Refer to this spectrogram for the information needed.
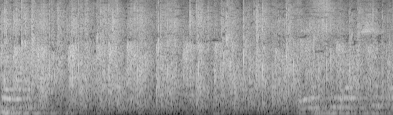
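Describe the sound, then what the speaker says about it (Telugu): A church congregation claps during a Friday fasting prayer service, a continuous dense burst of applause from many hands, fairly loud, mixed with voices. "గొప్ప దేవుడు అన్న వాళ్ళందరికీ అయితే చప్పట్లు కొట్టారా?"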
